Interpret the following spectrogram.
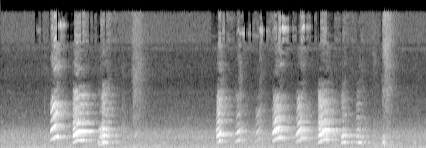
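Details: High, clipped yelps come from Gracie's six-week-old Havanese puppies: a few spaced cries early, then a denser run of bright, slightly rising yips in the second half, then a single faint one.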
